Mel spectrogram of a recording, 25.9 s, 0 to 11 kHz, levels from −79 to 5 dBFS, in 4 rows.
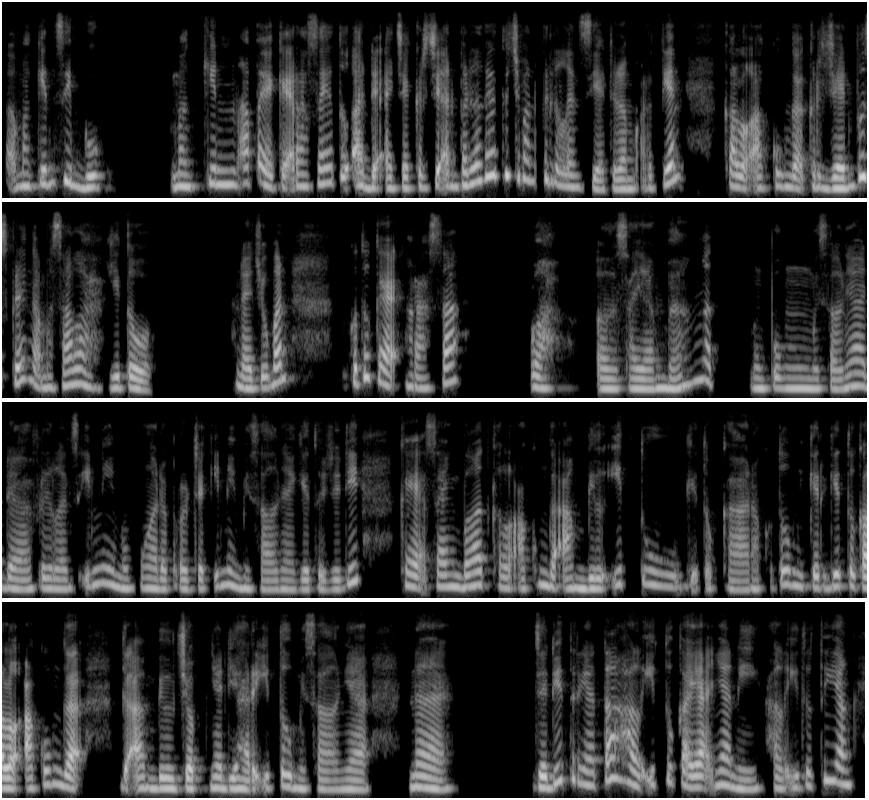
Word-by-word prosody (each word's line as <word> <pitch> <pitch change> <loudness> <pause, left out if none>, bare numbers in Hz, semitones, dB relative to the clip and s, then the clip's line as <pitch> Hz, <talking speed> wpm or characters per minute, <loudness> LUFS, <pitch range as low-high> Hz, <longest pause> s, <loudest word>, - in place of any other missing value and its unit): e - - -8
makin 235 +4 -1
sibuk 195 - +1 0.5
makin, 235 +4 0
apa 260 -3 +1
ya, - - -4
kayak - - +2
rasanya 250 +5 -1
tuh 175 - -1
ada 175 - +2
aja 180 0 0
kerjaan 200 +3 0
padahal 265 +7 +3
kan 385 - +7
itu 385 - +3
cuman 310 -3 -3
freelance 205 - -3
ya 160 - +1
dalam 165 0 +1
artian 180 - +1 0.3
kalau 200 -4 +1
aku 200 +4 -2
gak 180 - +1
kerjain 175 0 +3
pun 370 - +7
sebenarnya 265 - 0
gak 185 - -1
masalah 225 0 +1
gitu. 175 -6 +2 0.7
Nah, 170 - +3
cuman, 185 - +2 0.4
aku - - -3
tuh 360 - +3
kayak 250 -8 +2
ngerasa, 195 +8 0 0.6
"Wah, 175 -3 0 0.3
eee, 165 - +3
sayang 170 +1 +1
banget 250 - 0 0.3
mumpung 175 0 -1 0.2
misalnya 165 +5 -1
ada 170 -4 0
freelance 170 -1 -2
ini 245 +1 -2
mumpung 175 -2 -1
ada 165 - 0
project 160 +1 -3
ini" 225 -5 -1
misalnya 155 -2 -3
gitu. 155 +1 -3
Jadi 160 - -2 0.3
kayak 200 -6 +1
sayang 200 -2 0
banget 225 +3 +2
kalau 180 -2 -1
aku 210 +6 -2
enggak 190 - +1
ambil 170 -1 +2
itu 230 -3 -6
gitu - - -6
kan, 150 0 -4
aku 165 - -10
tuh 235 -1 -1
mikir 185 -3 -2
gitu 205 +1 -1
kalau 175 -2 +9
aku 175 +7 +2
enggak, 190 -5 +6 0.3
enggak - - +4
ambil 175 -1 +4
job-nya 170 +2 +2
di - - +4
hari 155 - +2
itu 200 +1 +2
misalnya. 160 -2 0 0.3
Nah, 170 -4 +3 0.6
jadi 190 +8 +4
ternyata 255 -2 +1
hal - - +2
itu 290 - -5
kayaknya 190 +3 +4
nih, 165 -2 -1
hal 175 - -1
itu 190 +3 -4
tuh 310 - -1
yang 250 - +3
185 Hz, 200 wpm, -23 LUFS, 170-225 Hz, 0.7 s, kalau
